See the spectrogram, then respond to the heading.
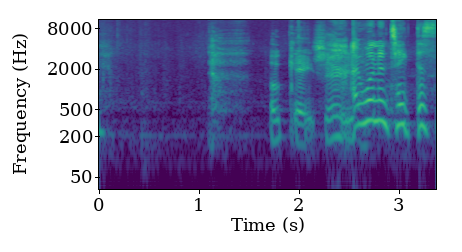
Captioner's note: laughs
